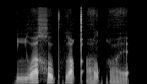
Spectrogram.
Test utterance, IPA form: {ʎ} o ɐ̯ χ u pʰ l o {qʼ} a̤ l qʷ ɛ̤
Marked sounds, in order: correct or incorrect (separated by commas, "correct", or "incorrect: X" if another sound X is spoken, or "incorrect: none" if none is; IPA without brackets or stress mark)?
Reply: correct, correct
